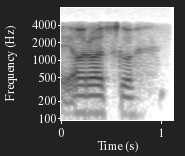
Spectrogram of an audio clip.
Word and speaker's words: Orozco: Marc, I want to make sure I got the last name correctly. Is that the correct way to say your last name? – Orozco.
